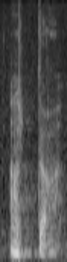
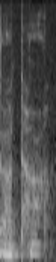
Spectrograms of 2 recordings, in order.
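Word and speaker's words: attha: Fashion steer desire towards ATA not towards ATA but towards ATA it's good to get the pronunciation right ATA is goal purpose welfare ATA is self at you know work on pronunciation the parata the highest welfare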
